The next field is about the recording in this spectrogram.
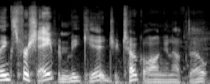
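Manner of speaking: put-on poorly attempted high old lady voice. Giving a character in the story an old lady voice. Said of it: "I'll give her an old lady voice".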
